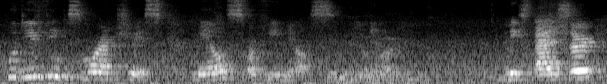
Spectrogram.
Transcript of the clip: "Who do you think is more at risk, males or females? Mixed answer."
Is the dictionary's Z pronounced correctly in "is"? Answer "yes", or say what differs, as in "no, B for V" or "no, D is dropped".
no, S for Z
